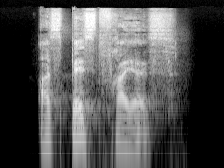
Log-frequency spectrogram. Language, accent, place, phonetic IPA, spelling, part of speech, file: German, Germany, Berlin, [asˈbɛstˌfʁaɪ̯əs], asbestfreies, adjective, De-asbestfreies.ogg
- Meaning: strong/mixed nominative/accusative neuter singular of asbestfrei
